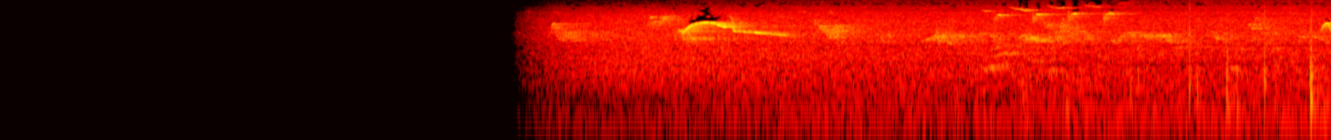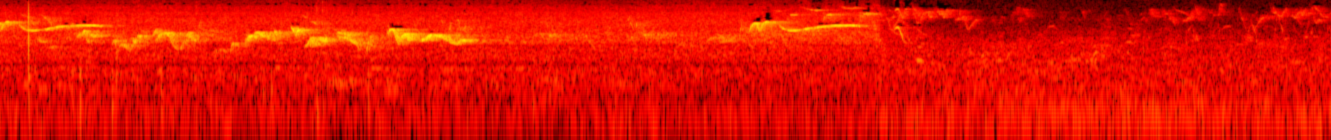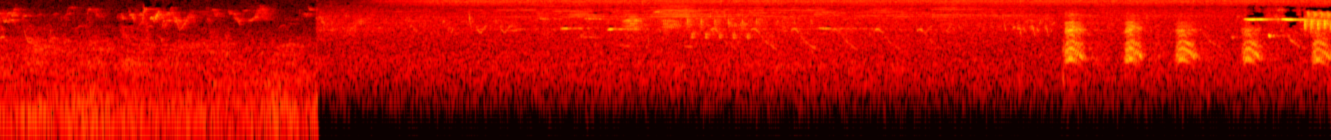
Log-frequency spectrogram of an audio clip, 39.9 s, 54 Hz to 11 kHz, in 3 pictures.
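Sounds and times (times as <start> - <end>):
steady background noise: 5.2 - 32.2
birds calling: 6.6 - 29.8, 37.2 - 39.9.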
